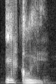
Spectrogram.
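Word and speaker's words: ICLEI: around the world equally as the acronym is pronounced brings the international into your town you don't need aldermen anymore you've got ickley you don't even need a mayor you've got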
